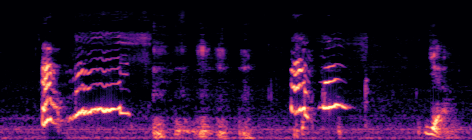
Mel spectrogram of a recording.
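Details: Male pet Welsh terrier making funny noises: a high, drawn-out whistled whine that slides and wavers, a pause with low muttering grunts, then a second rising-falling whine and a short downward yelp.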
